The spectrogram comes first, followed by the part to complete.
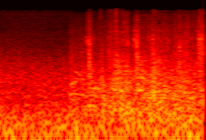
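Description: Birds calling over a low, steady background rumble; the calls come in short, repeated bursts starting a little under a second in.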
